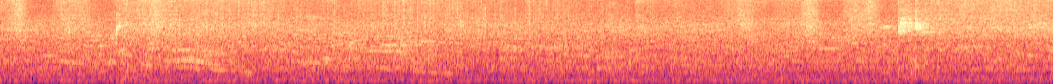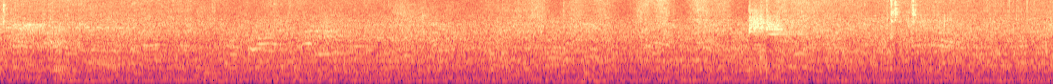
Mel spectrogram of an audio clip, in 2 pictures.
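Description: A metal ladle clanks against a wok.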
